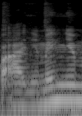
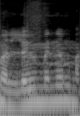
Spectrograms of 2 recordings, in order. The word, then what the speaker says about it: aluminium: it's made out of aluminium aluminum however you want to pronounce it it's got spring set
